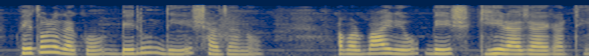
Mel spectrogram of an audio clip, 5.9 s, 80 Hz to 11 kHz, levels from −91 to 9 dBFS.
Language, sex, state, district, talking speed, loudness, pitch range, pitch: Bengali, female, West Bengal, Paschim Medinipur, 100 wpm, -15 LUFS, 220-250 Hz, 235 Hz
